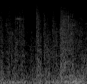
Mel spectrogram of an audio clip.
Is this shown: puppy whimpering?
no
